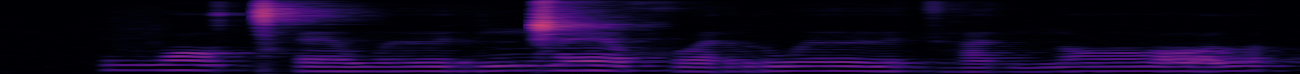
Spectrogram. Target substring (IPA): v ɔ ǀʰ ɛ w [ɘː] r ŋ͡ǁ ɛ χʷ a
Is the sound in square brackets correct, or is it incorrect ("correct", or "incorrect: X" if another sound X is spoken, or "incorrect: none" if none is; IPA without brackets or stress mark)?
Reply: correct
